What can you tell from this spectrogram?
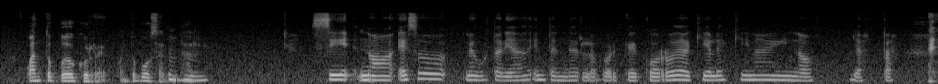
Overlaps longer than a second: none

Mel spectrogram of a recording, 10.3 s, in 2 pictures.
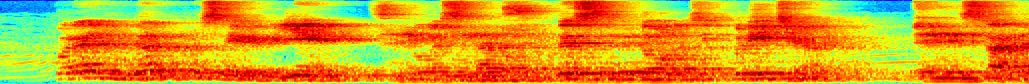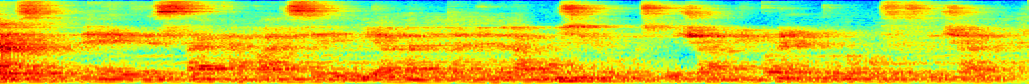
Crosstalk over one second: present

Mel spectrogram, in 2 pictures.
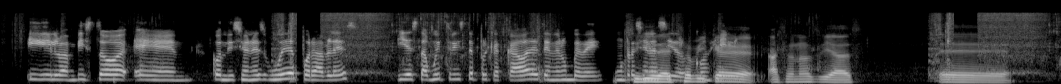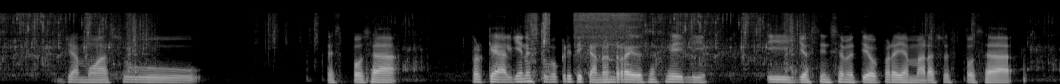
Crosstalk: present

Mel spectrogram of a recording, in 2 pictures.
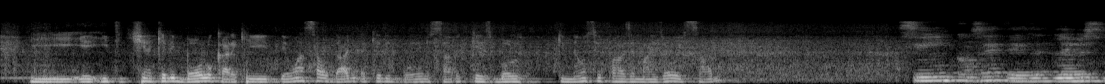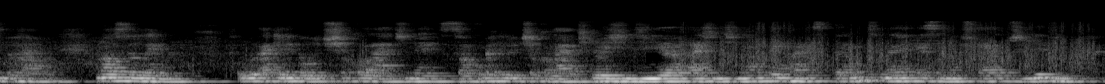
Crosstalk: none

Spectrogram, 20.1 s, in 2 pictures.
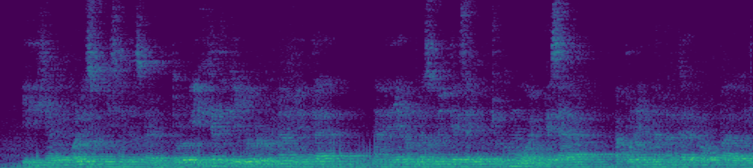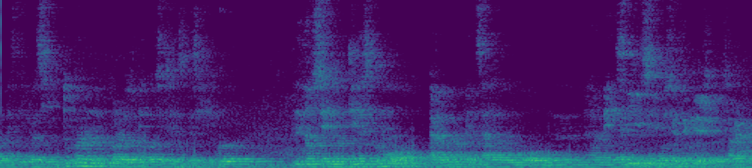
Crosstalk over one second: present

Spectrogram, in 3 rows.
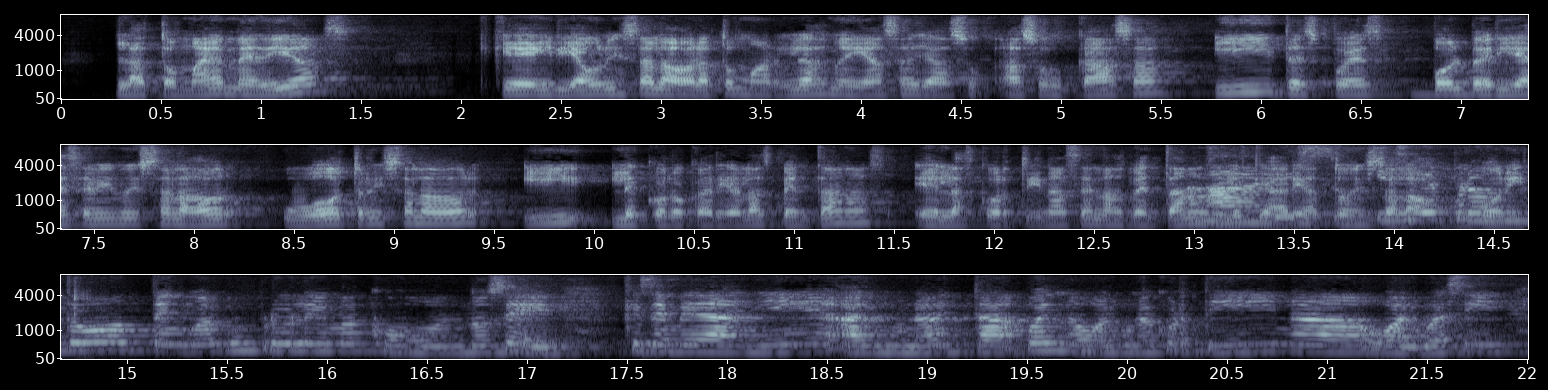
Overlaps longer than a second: present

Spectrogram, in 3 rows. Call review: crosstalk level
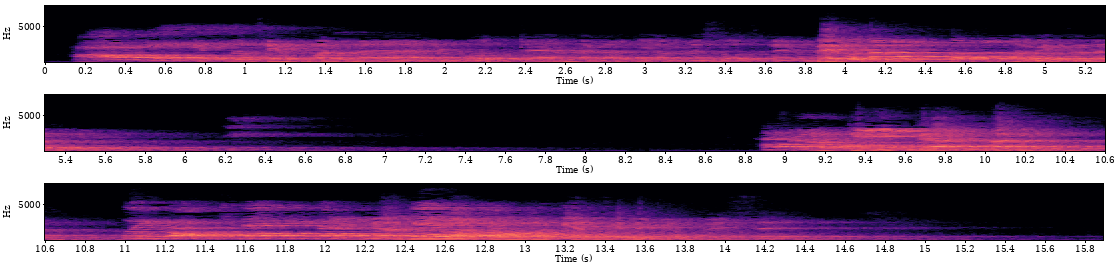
present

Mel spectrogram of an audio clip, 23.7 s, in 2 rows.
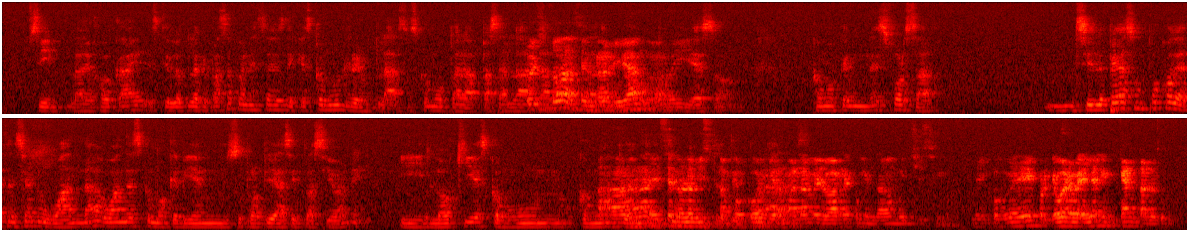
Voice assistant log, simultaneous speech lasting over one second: present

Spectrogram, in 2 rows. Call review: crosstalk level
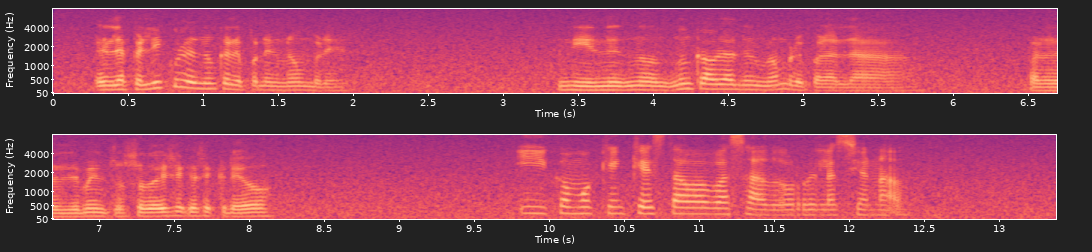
none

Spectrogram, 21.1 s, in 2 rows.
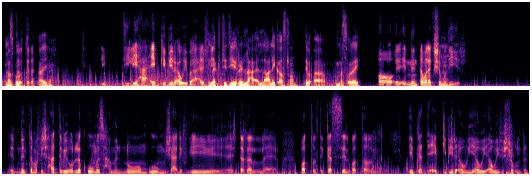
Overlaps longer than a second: none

